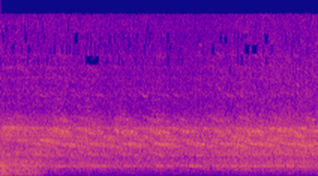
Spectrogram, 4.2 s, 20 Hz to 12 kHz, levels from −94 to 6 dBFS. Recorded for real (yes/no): yes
